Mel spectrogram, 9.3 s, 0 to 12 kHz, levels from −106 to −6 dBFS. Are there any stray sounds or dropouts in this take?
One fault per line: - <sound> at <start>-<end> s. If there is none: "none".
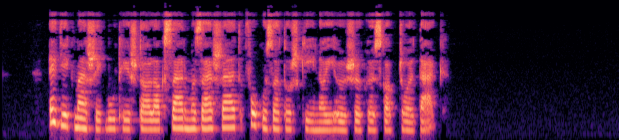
none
